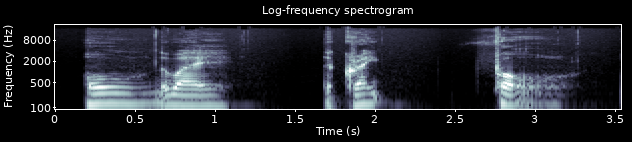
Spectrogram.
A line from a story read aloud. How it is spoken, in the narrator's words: muttered Rincewind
